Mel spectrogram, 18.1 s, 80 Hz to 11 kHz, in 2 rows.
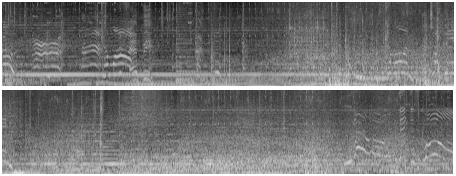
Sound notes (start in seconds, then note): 0.2 bleating; 3.0 computer chiming; 5.4 whirring; 9.7 buzzing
